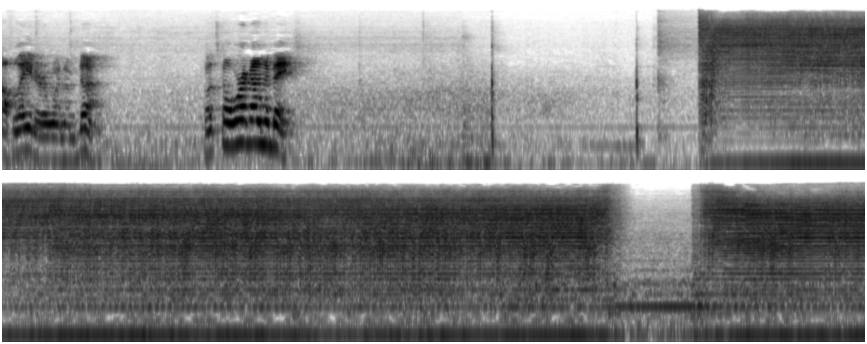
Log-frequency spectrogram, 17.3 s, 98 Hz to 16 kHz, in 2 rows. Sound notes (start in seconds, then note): 6.6 welding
